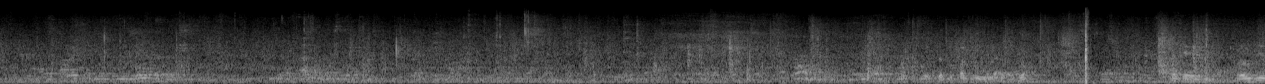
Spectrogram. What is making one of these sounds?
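Several men and women talk at once in a room with a slight echo.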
